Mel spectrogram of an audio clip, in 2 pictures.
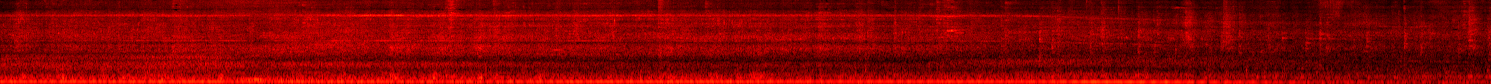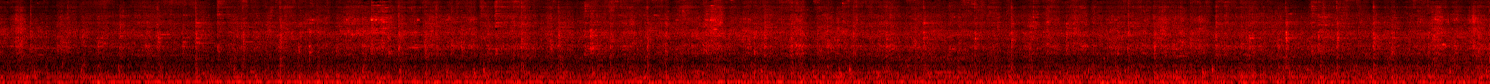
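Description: Diesel freight locomotive passing with a loud low engine drone that falls away about twelve seconds in as it moves off. Loaded freight cars follow, rolling by with the clickety-clack of wheels over rail joints.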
